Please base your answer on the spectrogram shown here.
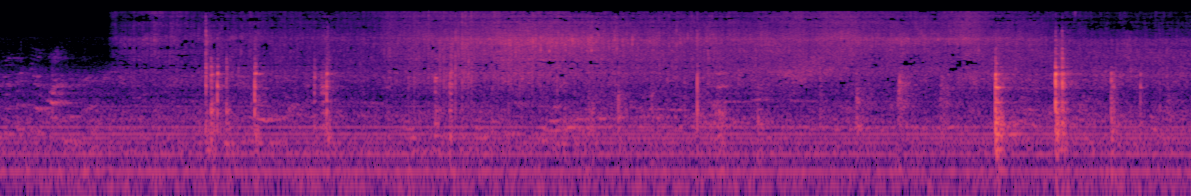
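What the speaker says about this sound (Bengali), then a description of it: "এবার আমি পাউরুটিগুলো একটু নেড়ে নেব।" Bread slices fry in a pan with butter and a little oil, giving a faint, soft sizzle broken by scattered clicks and scrapes of turning and stirring.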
